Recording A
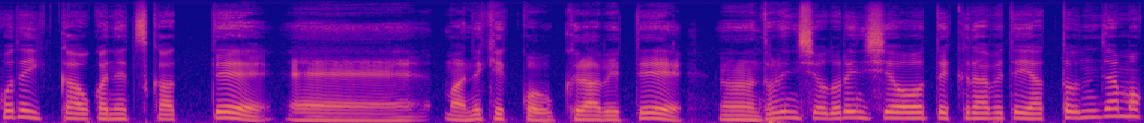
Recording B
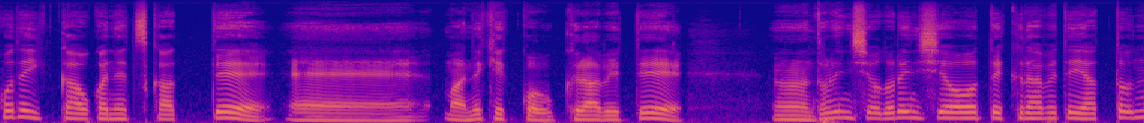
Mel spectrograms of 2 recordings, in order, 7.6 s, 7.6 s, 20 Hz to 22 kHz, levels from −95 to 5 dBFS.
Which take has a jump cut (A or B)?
A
